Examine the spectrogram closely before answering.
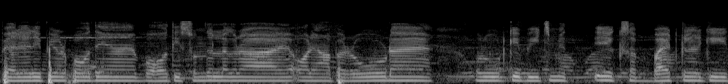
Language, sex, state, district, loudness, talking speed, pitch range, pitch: Hindi, male, Uttar Pradesh, Etah, -28 LUFS, 200 wpm, 170-180 Hz, 175 Hz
